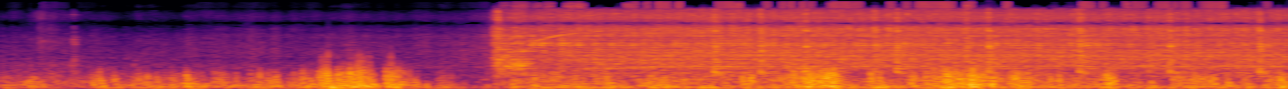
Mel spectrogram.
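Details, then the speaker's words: Project car, cold engine; uneven cranking about two seconds, then catches with a lumpy, unsteady rough idle while being given gas; owner thinks it may need more fuel, cause unconfirmed. "are you just starting it is it you gassing it let go Gess rough but we'll get there boys"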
